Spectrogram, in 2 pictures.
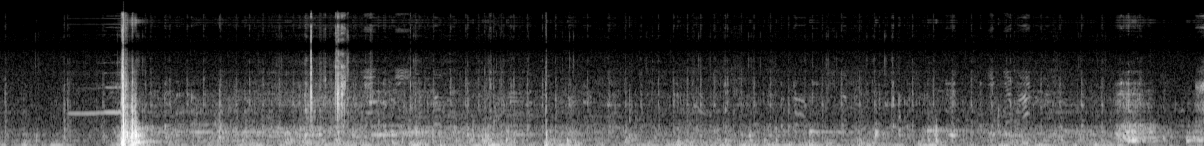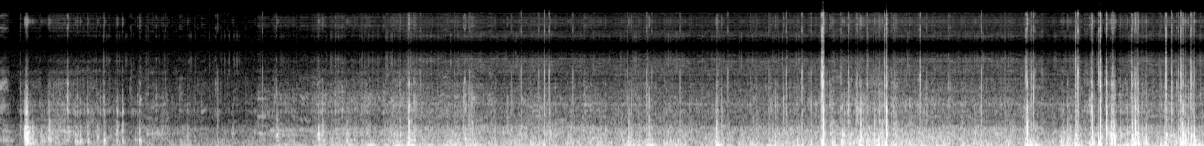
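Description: Mountain bike on a rough dirt trail. A sharp knock comes near the start, then a quieter stretch, and from about halfway a dense clattering rumble of riding over rough ground builds, growing louder toward the end.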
